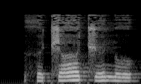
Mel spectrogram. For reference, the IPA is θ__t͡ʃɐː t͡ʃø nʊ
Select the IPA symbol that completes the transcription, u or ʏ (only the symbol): ʏ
